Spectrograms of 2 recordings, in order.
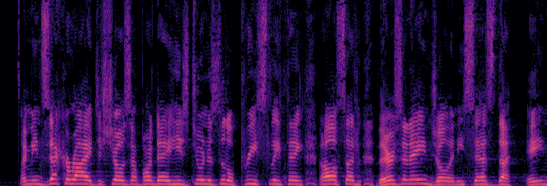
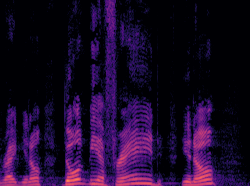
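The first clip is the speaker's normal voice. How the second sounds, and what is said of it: Put-on Scottish accent. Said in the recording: “with the Scottish accent, it's got to be there”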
